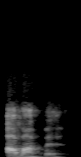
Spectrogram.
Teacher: Alabe, A-L-B-A, in between the L and the A-B, there you have an extra vowel, which just makes the word flow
